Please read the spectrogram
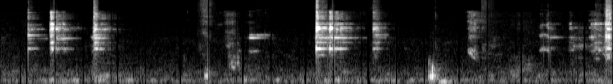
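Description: household object, glass clinking

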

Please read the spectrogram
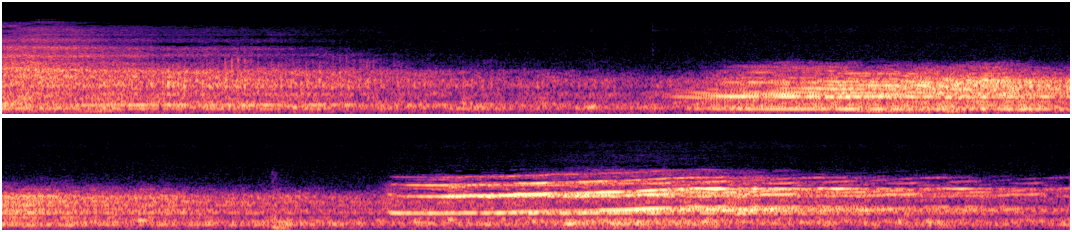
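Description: animal, whale song vocalizations

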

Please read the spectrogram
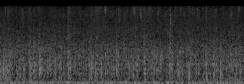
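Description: nature, rain falling

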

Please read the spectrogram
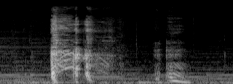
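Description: human body sound, cough

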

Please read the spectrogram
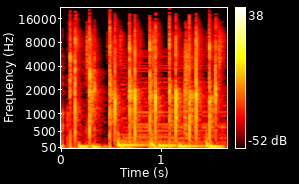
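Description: crowd, round of applause

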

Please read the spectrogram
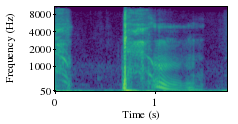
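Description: human body sound, man coughing

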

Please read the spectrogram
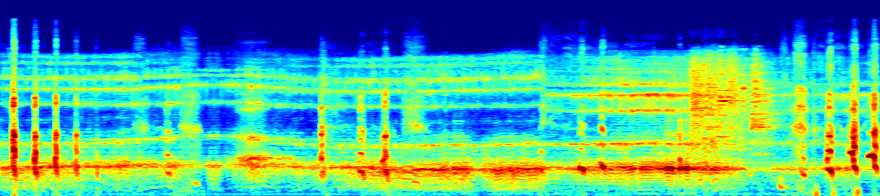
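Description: sound effect, glass shattering

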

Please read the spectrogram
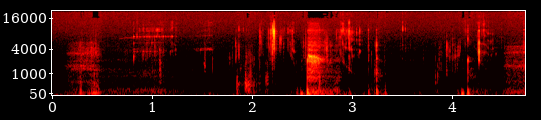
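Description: food or drink, sipping beer

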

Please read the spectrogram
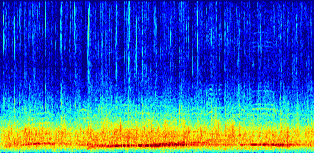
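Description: crowd, audience clapping and applauding

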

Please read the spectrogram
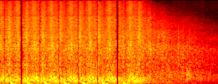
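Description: sound effect, gunshot sound effect

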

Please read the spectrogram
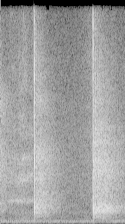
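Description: human body sound, hand clap

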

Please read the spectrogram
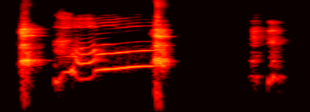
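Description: animal, dog whimpering

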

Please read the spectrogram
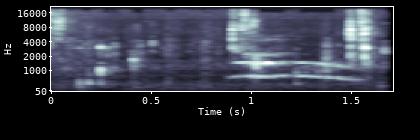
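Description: animal, cat making noise

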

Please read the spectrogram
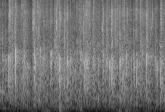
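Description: crowd, audience round of applause

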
